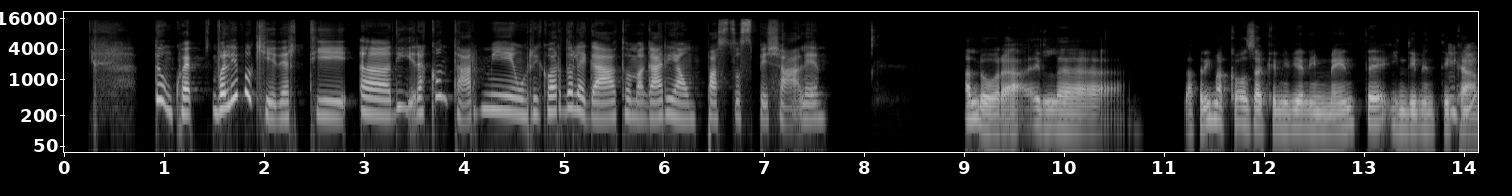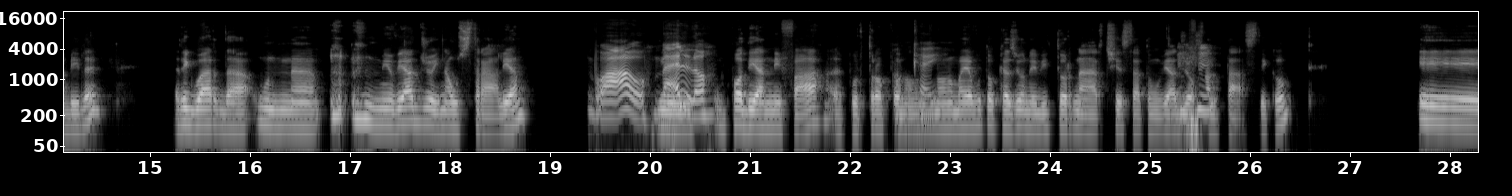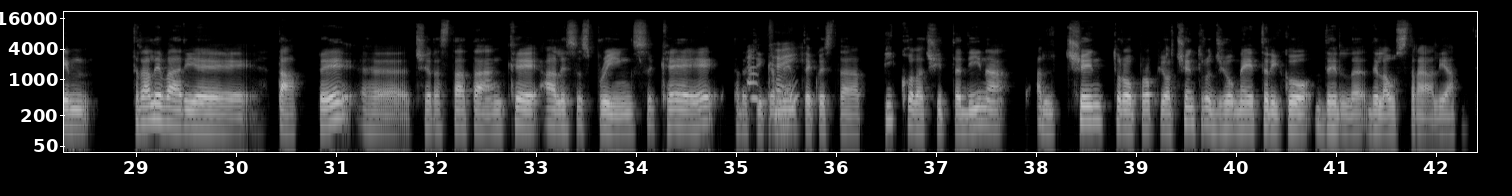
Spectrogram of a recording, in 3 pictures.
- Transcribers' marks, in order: tapping; throat clearing; "Wow" said as "Buau"; other background noise; put-on voice: "Alice Springs"; "proprio" said as "propio"
- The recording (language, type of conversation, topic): Italian, podcast, Qual è un tuo ricordo legato a un pasto speciale?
